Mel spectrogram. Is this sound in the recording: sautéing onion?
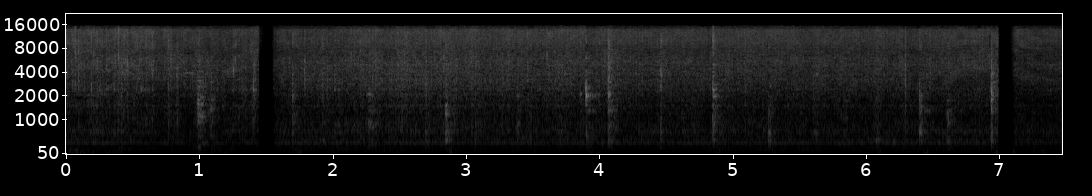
yes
